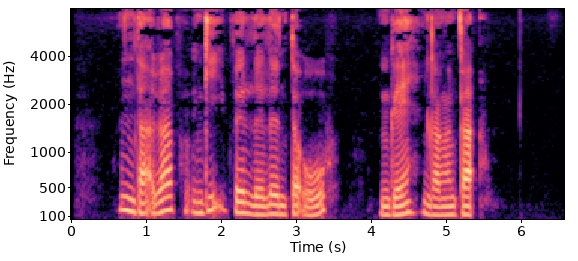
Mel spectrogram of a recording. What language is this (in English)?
Ngombale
